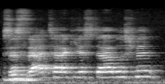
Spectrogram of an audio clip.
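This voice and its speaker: Cocky Prohibition-era wise guy, put on by a man, high-pitched, in an echoey room. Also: expressive, normal speed, a little mellow. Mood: brash, breezy. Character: brash, cocky 1920s wise guy with a cane. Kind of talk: amateur audio drama table read.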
